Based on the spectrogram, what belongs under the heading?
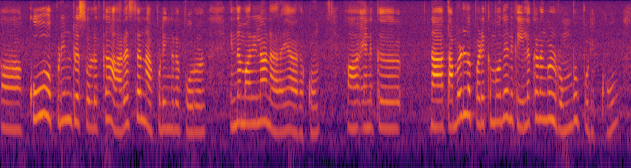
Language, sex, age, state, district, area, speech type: Tamil, female, 18-30, Tamil Nadu, Tiruvarur, urban, spontaneous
